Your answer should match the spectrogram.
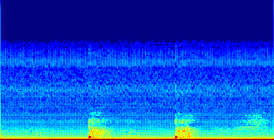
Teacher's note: the phoneme pa is unvoiced because the vocal folds does not vibrate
